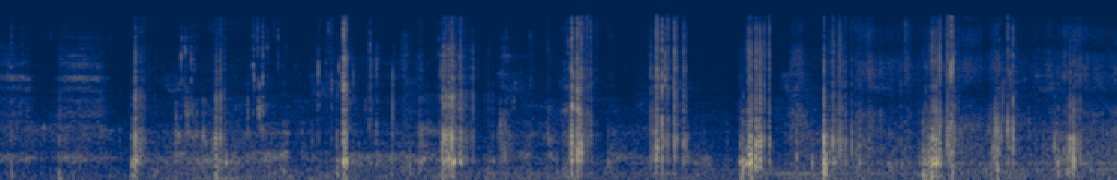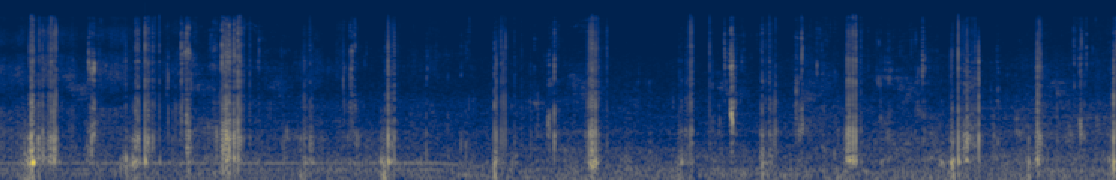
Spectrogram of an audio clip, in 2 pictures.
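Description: A person chewing a mouthful of food close to a clip-on microphone: irregular wet crunches and clicks, several a second, throughout.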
